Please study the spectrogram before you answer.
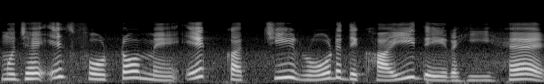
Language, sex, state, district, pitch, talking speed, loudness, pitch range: Hindi, female, Madhya Pradesh, Katni, 240 Hz, 120 wpm, -16 LUFS, 205-295 Hz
